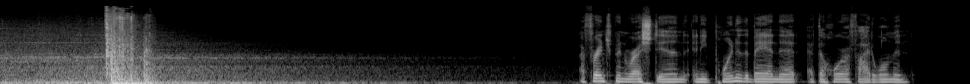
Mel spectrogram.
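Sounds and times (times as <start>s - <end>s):
musket butt striking a wooden door: 0.1s - 2.0s
speech: 5.8s - 9.2s.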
